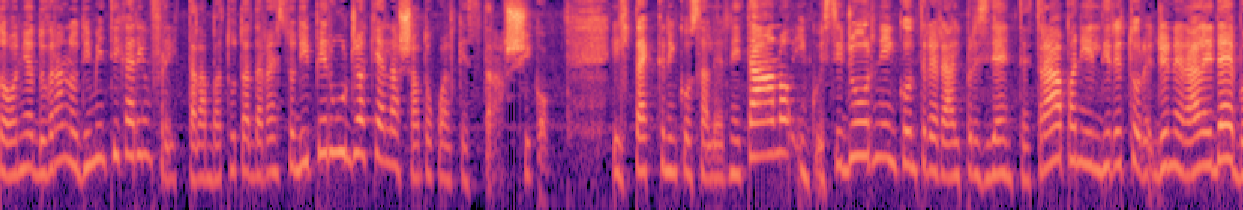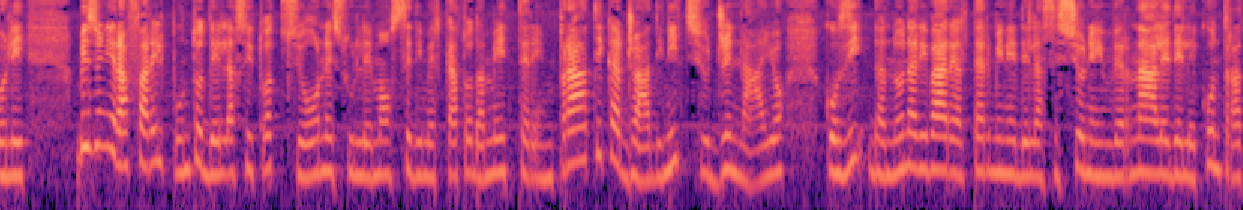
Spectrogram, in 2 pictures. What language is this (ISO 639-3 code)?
ita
